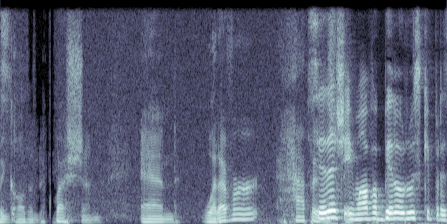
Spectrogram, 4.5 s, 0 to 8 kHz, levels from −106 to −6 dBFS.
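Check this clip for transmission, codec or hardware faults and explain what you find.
Two stretches of the speech drop away, consistent with speech suppressed in double talk. From 0.37 to 0.56 s the level dips by about 10 dB. From 3.52 to 4.47 s it falls by about 40 dB and is nearly cut out. The likely cause is an echo canceller turning down the talker's speech along with the far-end echo while both sides spoke at once. The call microphone processing leaves nothing above 8 kHz.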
